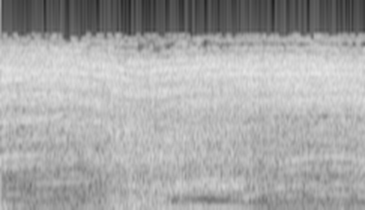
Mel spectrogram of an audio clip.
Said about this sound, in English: Larry revs it up. Here we go.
